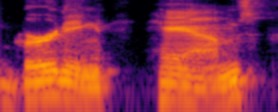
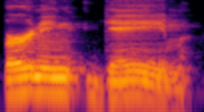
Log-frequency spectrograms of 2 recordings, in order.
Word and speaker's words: Burningham: And I was so excited about it that I totally mispronounced Kay Burningham's last name. Apparently, I said Burning Game throughout.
